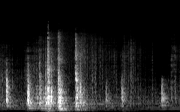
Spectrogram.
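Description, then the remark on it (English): A kitchen back door's latch, fastened from the inside, is tried and rattled, producing a run of uneven metallic clunks and knocks over a few seconds, with no voices. “Well, latch from the inside.”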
